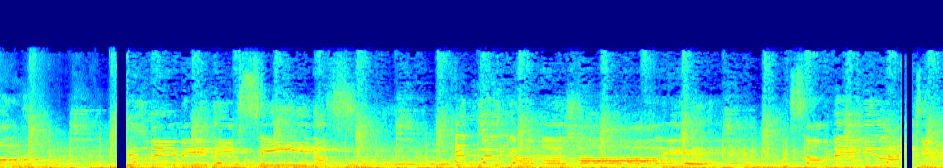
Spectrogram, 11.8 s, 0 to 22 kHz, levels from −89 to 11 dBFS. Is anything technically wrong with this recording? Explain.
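Yes. Bluetooth dropouts hit at 1.46–1.62 s and 11.25–11.45 s, most likely packets reaching the headphones too late and being discarded. The first loses about 126 ms of sound; the second breaks into separate gaps, the longest about 84 ms, and each time the sound resumes further on, as though it kept playing.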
